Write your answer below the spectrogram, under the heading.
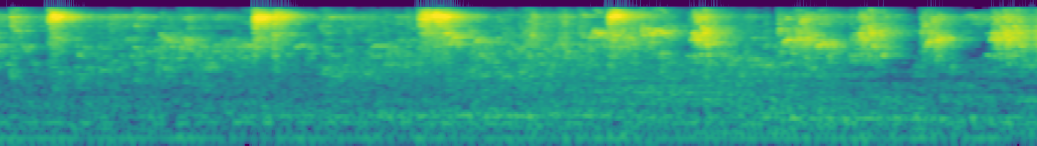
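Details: Budgie chirping: a steady stream of high, scratchy chirps and warbled twitters with sharper squeaky accents about once a second, fairly even in loudness throughout.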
